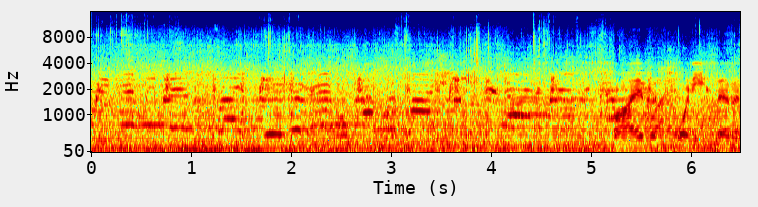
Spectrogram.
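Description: Engines of a grid of race cars idling and revving together, with a rev that rises about five seconds in. A public-address announcer's voice carries over them.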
